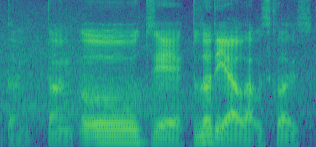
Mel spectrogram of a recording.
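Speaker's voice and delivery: usual speaking voice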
